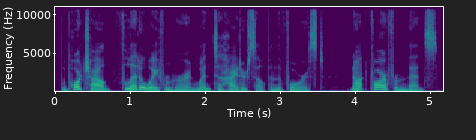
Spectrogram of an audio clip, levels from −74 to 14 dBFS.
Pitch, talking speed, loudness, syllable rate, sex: 180 Hz, 220 wpm, -21 LUFS, 5.0 syllables/s, female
